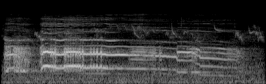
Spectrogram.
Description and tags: Kukeleku - Hamlet Bokhoven, Netherlands (Dutch)
Sound Engineer: Klankbeeld
Microphone Used: Rode NTG-1 shotgun in Rode Blimp
Mixer: Sound Devices 302
Recorder: Tascam dr-100 Mk2
Recorded in "Hamlet Bokhoven"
